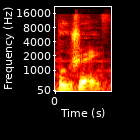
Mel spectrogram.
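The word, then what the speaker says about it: Bose: Chandra B who it's spelled BOS but it's pronounced something like Bou and they were violent they wanted to use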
